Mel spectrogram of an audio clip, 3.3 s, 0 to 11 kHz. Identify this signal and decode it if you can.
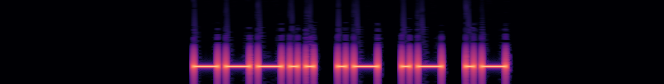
Morse code, heard as a keyed tone, about 30 wpm, 700 Hz. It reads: 8AAA
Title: Common Cut Numbers - 4-Digit 30wpm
